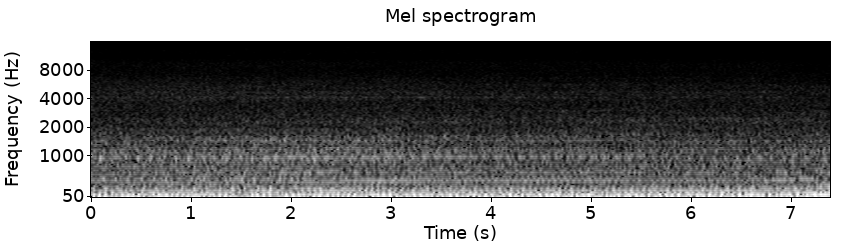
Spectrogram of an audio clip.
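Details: Case TR310B skid steer diesel at its 100-hour service, after oil, fuel filter and fuel/water separator changes; steady even idle clatter, no hunting or stumbling, runs over a minute without shutting down, so no air in fuel system: normal idle.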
